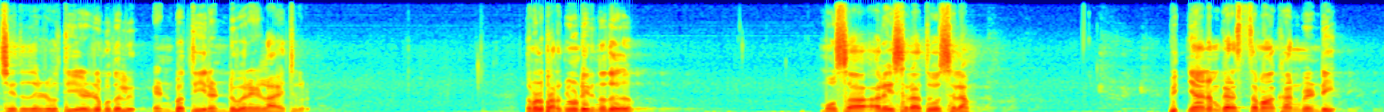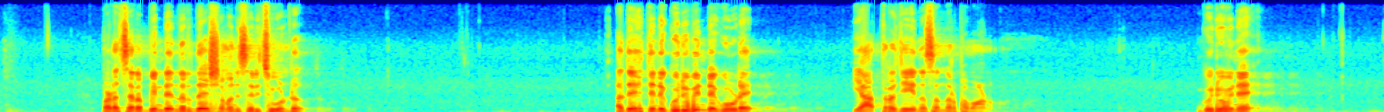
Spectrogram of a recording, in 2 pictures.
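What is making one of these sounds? A man speaks into a microphone in short, measured phrases with pauses between them.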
